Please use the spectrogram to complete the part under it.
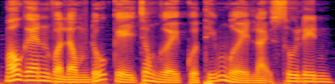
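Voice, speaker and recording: A man reading a ghost story in a dramatic, expressive way. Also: lowish voice, quick pace, no echo. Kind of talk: scripted ghost-story narration.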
